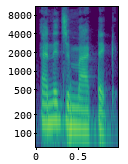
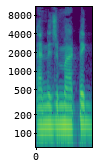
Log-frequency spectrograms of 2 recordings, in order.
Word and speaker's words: enigmatic: Some of you might be confused in the exact pronunciation of this word. Someone might call it enigmatic. It is not enigmatic guys, it is enigmatic.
